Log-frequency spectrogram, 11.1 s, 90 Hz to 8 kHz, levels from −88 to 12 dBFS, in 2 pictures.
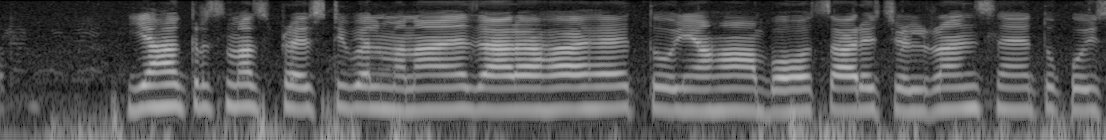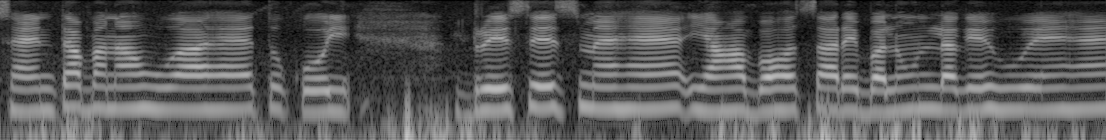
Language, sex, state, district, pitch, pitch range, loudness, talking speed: Hindi, female, Uttar Pradesh, Jalaun, 240 Hz, 235-245 Hz, -22 LUFS, 170 wpm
